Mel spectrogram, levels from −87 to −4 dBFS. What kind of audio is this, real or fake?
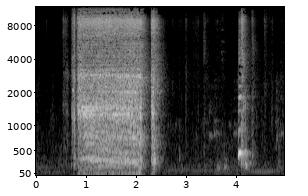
real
